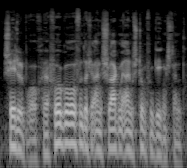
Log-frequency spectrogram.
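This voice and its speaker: A man's voice: sits low, lively intonation, very fast, a little mellow, breathy edge. An actor playing a cautious, businesslike police doctor in an old German radio crime drama, clinical in his manner. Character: brisk, cautious male police doctor reporting findings.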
